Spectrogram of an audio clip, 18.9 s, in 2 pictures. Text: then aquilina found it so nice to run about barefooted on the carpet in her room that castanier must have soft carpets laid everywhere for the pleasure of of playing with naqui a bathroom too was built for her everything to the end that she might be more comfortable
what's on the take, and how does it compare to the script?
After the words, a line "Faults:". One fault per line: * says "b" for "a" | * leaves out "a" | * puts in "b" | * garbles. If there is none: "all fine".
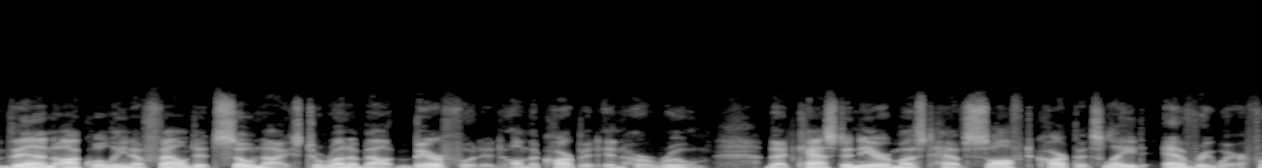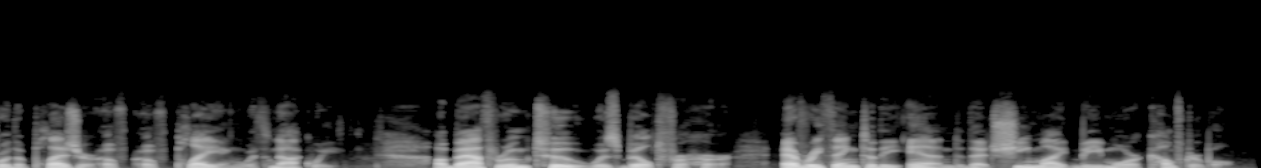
then aquilina found it so nice to run about barefooted on the carpet in her room that castanier must have soft carpets laid everywhere for the pleasure of of playing with naqui a bathroom too was built for her everything to the end that she might be more comfortable
Faults:
all fine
